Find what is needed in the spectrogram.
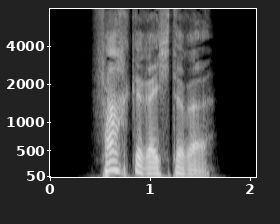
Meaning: inflection of fachgerecht: 1. strong/mixed nominative/accusative feminine singular comparative degree 2. strong nominative/accusative plural comparative degree
- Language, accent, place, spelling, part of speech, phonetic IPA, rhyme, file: German, Germany, Berlin, fachgerechtere, adjective, [ˈfaxɡəˌʁɛçtəʁə], -axɡəʁɛçtəʁə, De-fachgerechtere.ogg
